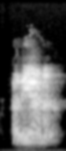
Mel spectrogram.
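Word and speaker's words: Haryana: even there today in the northern state of Hariana in India. Okay. Hana is spelled H A R Y A N A.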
